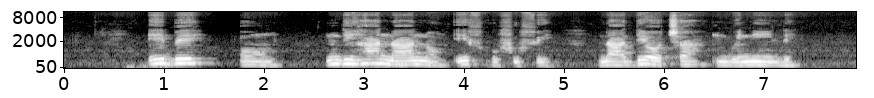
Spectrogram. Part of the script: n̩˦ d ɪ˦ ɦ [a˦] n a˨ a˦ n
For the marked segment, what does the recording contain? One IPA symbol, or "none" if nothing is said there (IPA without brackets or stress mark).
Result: a˦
